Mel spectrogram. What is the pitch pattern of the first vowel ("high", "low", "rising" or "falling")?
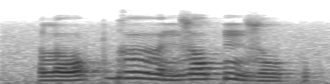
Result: rising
